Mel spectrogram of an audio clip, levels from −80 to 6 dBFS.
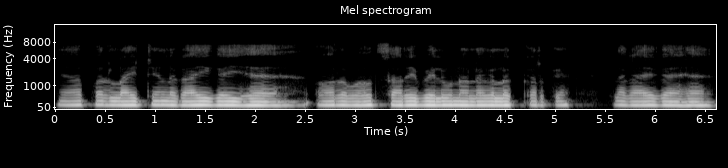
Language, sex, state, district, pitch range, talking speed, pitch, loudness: Hindi, male, Jharkhand, Deoghar, 120-125 Hz, 145 wpm, 120 Hz, -15 LUFS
